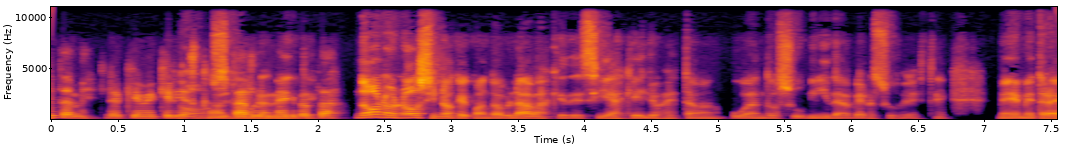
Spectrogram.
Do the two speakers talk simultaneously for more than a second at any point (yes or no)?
yes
